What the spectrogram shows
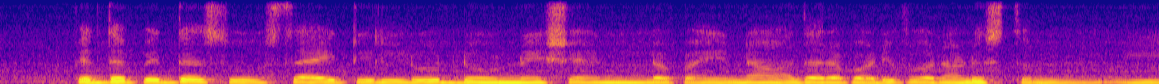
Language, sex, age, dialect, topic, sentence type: Telugu, female, 18-24, Telangana, banking, statement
